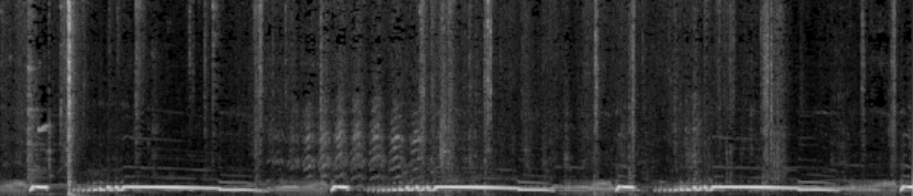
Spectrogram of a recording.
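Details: Cooing of a domesticated puter dove in the pelung style: three cycles, each a brief rising yelp and rolling stutter leading into a long sustained tone that falls away at its close. A sharp click early on.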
